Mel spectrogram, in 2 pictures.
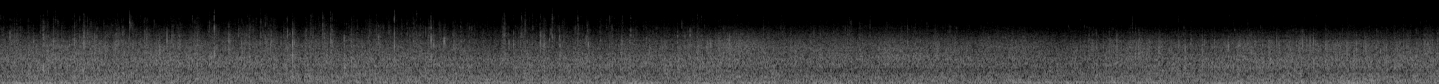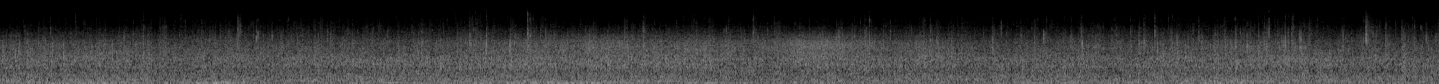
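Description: Steady rain falling on a sheet-metal roof. It makes a dense patter with sharper single drop hits throughout, and it swells a little now and then.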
